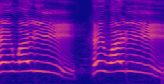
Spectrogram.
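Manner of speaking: high, loud, slow, drawn-out yell.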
